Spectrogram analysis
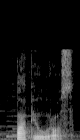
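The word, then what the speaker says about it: πάπυρος: з трошки іншим наголосом греки говорили і говорять папі урос з наголосом на Альфу папіурос в грецькій мові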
